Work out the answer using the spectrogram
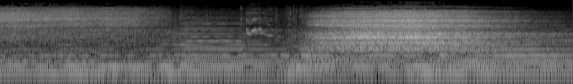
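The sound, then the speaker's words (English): Deep dragon-style breathing during a guided children's relaxation exercise: one long airy inhale followed by a fuller, louder exhale, soft and breathy over gentle steady background music. “Keep your hands on your heart, deep dragon breath, in and out.”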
